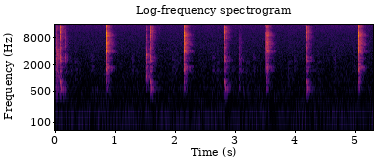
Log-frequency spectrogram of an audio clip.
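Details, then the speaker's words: 1980s SAFT URA emergency lighting unit (BAES, 1x8W, 2x6V), cleaned and restored, tested on mains; an internal relay clicks when unplugged. Sharp little clicks about every 0.7 seconds in a quiet room. Normal relay switching. "un petit relais qu'il y a dedans."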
